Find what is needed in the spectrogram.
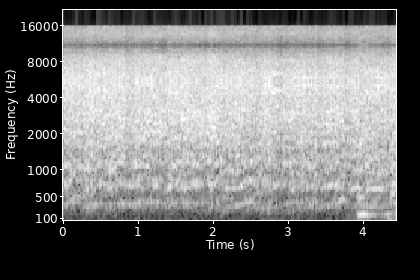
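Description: Several 1/8-scale nitro RC truggies racing, their small two-stroke glow-fuel engines whining with overlapping rising and falling pitch as they rev up and back off.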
